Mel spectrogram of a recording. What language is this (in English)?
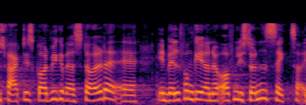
Danish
